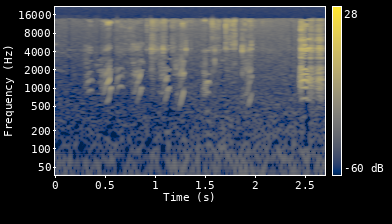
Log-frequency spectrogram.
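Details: Wild Grey-crowned Babblers visiting a pond on a property, a burst of rapid slurred chatter notes followed by a harsher, noisy sound at the end, low background rumble throughout.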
